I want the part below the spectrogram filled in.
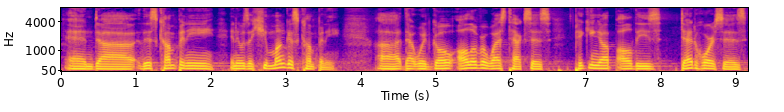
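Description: A middle-aged man, an interview guest and social entrepreneur from Guatemala, England and mostly New Orleans, USA, tells informal personal anecdotes in an indoor co-working space. His mid-range, mellow voice keeps fairly even intonation at a measured pace. The reverberant room adds a long echo.

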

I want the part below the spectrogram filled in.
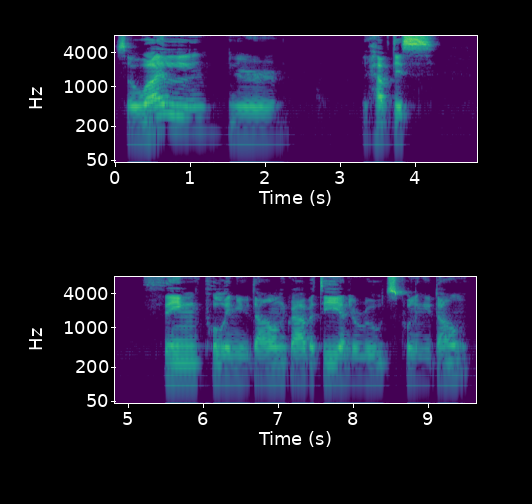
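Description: Speaking at a fairly low pitch in a steady tone, this meditation teacher guides listeners through an improvised body relaxation. He moves gently and haltingly, with long pauses between phrases.

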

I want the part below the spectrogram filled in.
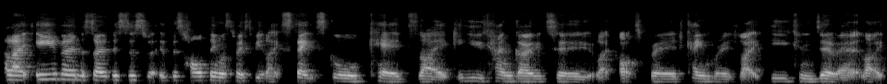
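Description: A woman's voice: very deep voice, rough recording. A young adult woman with a mild South London accent, chatting candidly and informally as she tells personal stories in an interview. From South London, England. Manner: informal, frequent swearing and filler "like". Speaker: interview guest. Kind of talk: candid casual chat, telling personal stories.

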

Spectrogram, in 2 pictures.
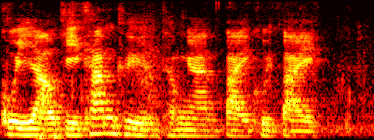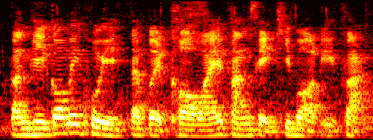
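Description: Quick-talking man telling a ghost story. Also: medium pitch, roomy sound, recorded from a distance, a little hiss or hum. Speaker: podcast co-host reading a story. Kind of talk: casual storytelling.

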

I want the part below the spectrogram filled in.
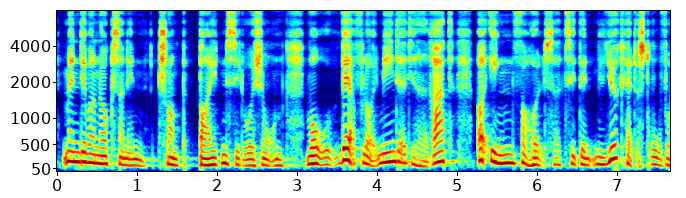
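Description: Husky guy narrating a story, lively, plays with his pitch, dramatic pauses. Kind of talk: storytelling audiobook reading.

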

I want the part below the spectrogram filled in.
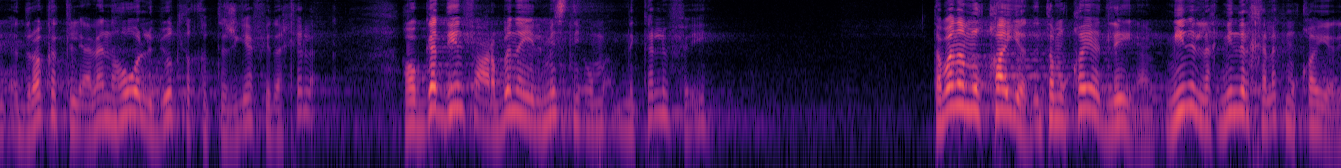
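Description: Young Egyptian preacher, fast and fervent, bright and forceful tone, asks and answers his own questions. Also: a little high. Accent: Egyptian Arabic. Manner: fervent, rising to loud emphatic peaks; asks the crowd questions and answers them himself. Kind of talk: sermon. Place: church meeting hall. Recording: long hall reverb.

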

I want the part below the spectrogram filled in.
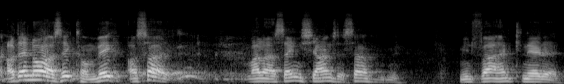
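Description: A man tells a comic anecdote to a live audience, lively and often chuckling. His voice sits at a plain middle pitch. Faint noise and clicks are heard behind him. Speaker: storyteller.

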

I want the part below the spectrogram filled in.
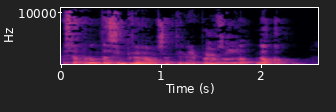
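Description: A man's voice: fairly high pitch, fast talker. A man, a rabbi telling a story in a sermon to his weekly class, acting out the characters' lines and repeating words for emphasis. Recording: echoey room with faint noise.

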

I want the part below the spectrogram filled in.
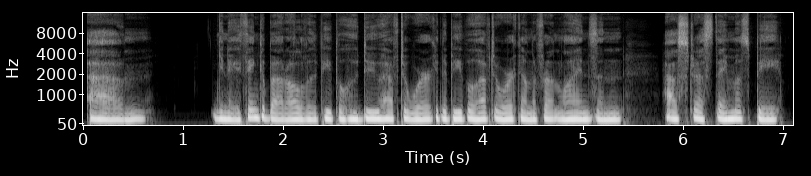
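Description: A woman co-hosting a podcast in casual chat, with a gravelly voice from a chest infection. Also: medium pitch, steady tone, brisk, dark tone, no room sound, studio quality. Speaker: podcast co-host.

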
